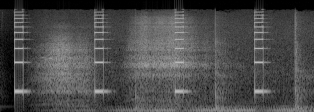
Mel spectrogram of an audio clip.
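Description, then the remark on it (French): A medical monitor in a hospital room gives short electronic beeps about once a second, a steady pattern of four over a constant low hum and room noise, with no talking. “En plus du petit bruit des appareils médicaux,”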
